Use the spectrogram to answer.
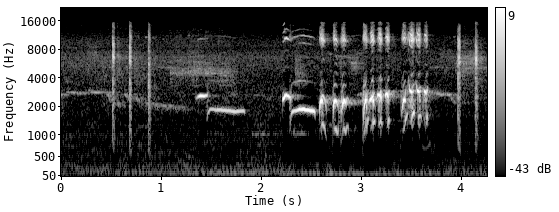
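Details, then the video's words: White-rumped shama song played as a lure to provoke singing: a thin long whistle, then a quick burst of high chattering, trilled notes with sharp clicks, over a faint low hum. "PANCINGAN MURAI BATU TERDASYAT~LANGSUNG EMOSI DENGAR MP3 INI"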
